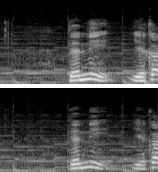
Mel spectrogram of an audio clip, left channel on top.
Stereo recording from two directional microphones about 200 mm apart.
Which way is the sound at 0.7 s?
30° left (ahead or behind).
